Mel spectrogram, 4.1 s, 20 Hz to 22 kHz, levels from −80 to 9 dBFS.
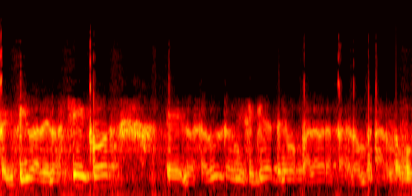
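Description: From 1.56 to 3.96 s, one stereo channel likely drops out, so the summed sound falls abruptly by about 6 dB and anything only in that channel vanishes.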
